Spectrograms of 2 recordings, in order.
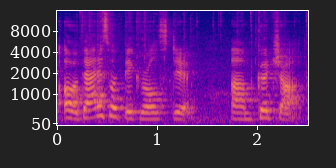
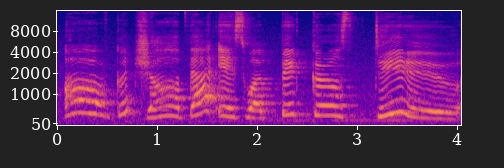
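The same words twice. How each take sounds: First: Said in the usual way. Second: Put-on high, slow, sing-song baby talk. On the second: Shown as a demonstration. Mom praising her toddler in her weird baby talk accent. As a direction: coo it slowly and higher, like to a toddler. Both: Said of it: "So the way I'll say it is like".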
